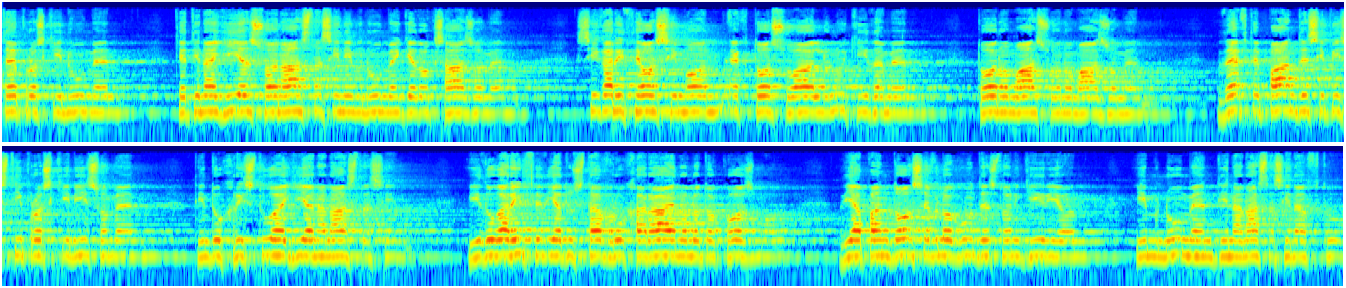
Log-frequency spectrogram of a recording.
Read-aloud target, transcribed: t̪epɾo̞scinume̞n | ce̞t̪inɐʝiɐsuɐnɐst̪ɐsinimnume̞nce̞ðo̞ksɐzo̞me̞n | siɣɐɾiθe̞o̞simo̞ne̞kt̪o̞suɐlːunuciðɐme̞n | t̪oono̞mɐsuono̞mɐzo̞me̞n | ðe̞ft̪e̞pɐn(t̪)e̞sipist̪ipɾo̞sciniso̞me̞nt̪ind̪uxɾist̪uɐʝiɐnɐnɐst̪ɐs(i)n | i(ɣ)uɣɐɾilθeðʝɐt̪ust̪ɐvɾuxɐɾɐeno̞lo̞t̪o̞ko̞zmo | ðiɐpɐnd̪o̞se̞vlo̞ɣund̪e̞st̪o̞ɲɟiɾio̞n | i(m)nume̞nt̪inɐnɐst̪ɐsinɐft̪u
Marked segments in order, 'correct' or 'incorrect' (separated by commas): incorrect, correct, incorrect, correct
